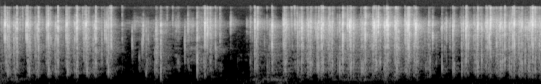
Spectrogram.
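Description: A sealed, full ALBO candy bar in orange plastic film is held in both gloved hands, which flex and rub the wrapper and turn it over. It gives off dense, bright crinkling in quick rapid bursts, with a brief quieter pause in the middle before the crinkling resumes.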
